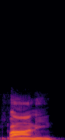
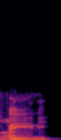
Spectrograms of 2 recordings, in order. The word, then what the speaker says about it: Fani: questioned under o uh I don't think her name is pronounced uh how' she say it Fannie I think it's Fanny by the defendant attorneys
